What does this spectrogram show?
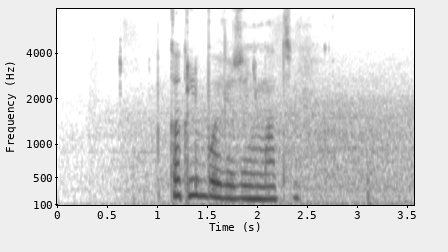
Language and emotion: Russian, neutral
